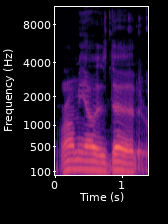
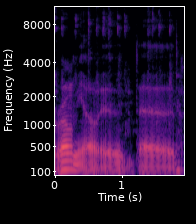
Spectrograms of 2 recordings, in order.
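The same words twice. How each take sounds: First: Said in the usual way. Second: Low, slow trailer narrator; movie trailer voice. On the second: Retold or imitated. Echoes the deep trailer narrator.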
